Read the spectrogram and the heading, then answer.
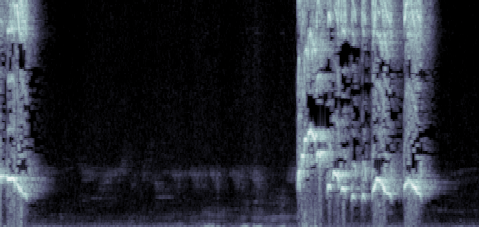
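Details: Orange-headed thrush, lure song for training cage birds, "ngeplong" and "ngeriwik" style. A brief whistle is followed after a pause by a dense, chattering phrase of quick, rising and falling whistled notes.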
